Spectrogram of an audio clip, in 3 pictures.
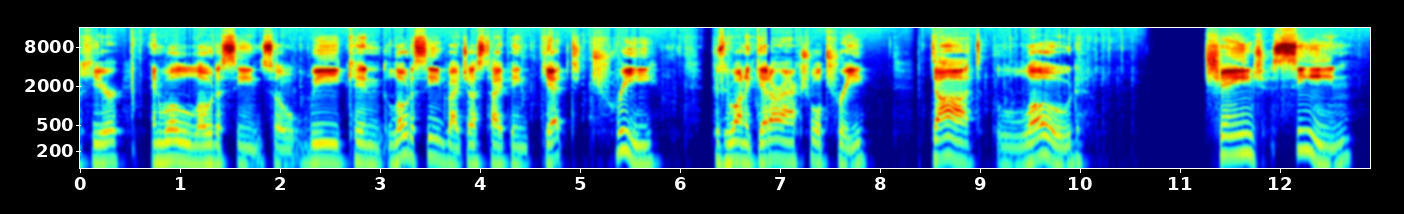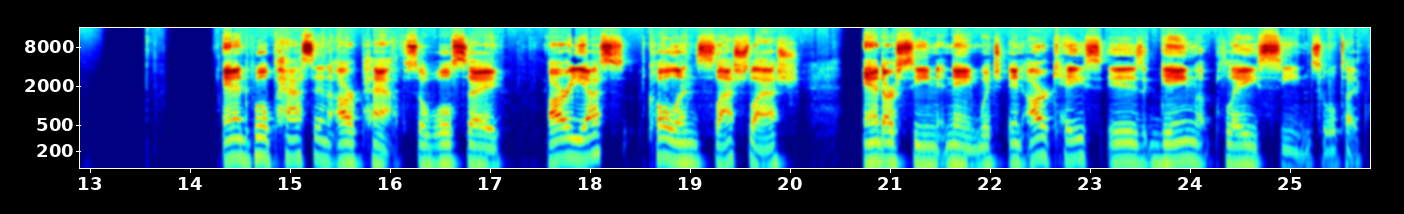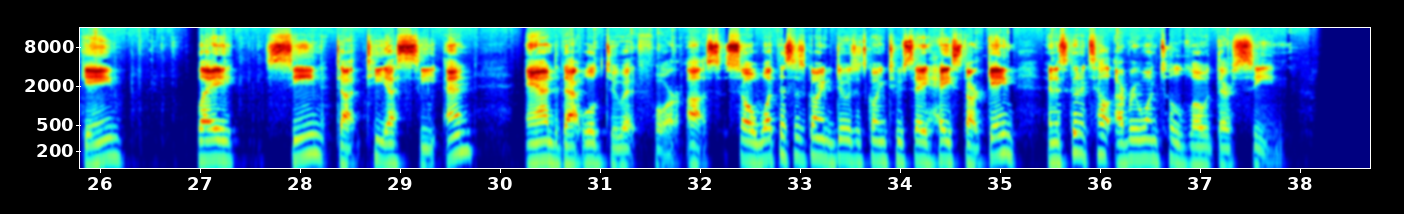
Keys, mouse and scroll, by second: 0.5 Return, 4.1-6.2 typing, 6.4 Return, 8.1-11.6 typing, 10.8 click, 13.5 Tab, 14.2-15.4 typing, 16.6-19.3 typing, 22.1 click, 22.1 click, 25.0-31.3 typing, 31.3 click, 31.6 click, 31.8 ctrl+s, 34.7 click, 35.1 click, 36.2 click, 37.9 click.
